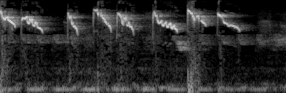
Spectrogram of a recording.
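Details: Buxton's white-eye, a male, in energetic 'ngalas' song: a near-continuous chain of sharp, high, falling whistled notes about three per second, with some lower warbled notes, over a constant low hum.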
